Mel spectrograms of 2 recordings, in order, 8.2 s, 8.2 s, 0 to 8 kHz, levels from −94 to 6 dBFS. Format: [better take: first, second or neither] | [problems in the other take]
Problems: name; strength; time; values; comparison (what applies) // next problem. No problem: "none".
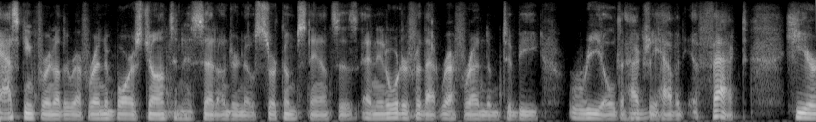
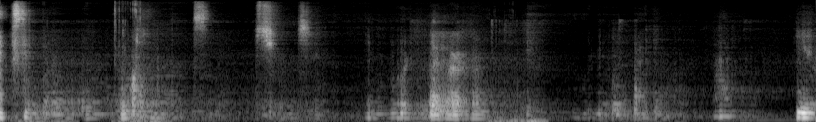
first | noise reduction (neural mask model DeepFilterNet 3)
